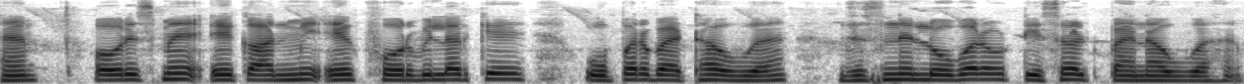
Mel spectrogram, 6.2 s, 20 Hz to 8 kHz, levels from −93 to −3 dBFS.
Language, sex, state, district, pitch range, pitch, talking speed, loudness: Hindi, male, Uttar Pradesh, Muzaffarnagar, 170-190 Hz, 180 Hz, 195 wpm, -16 LUFS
